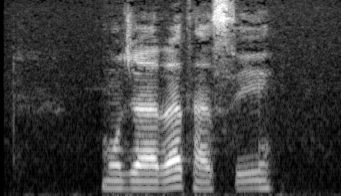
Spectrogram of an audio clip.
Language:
Persian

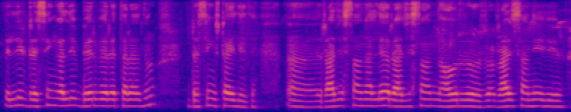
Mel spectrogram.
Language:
Kannada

